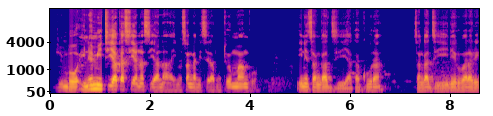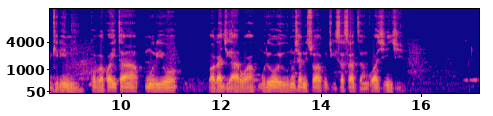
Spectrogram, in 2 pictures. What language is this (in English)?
Shona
